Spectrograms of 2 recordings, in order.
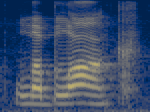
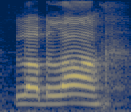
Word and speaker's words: Leblanc: thief created by maurice leblanc leblanc you english voice actors is not la plan it's not leblan um which is the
